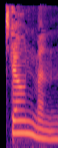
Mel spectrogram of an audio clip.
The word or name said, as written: stoneman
